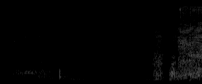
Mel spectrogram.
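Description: Rotary cutter rolling along a ruler and slicing through the quilt's layers: a faint scratchy cutting sound that starts about one and a half seconds in, after near silence.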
